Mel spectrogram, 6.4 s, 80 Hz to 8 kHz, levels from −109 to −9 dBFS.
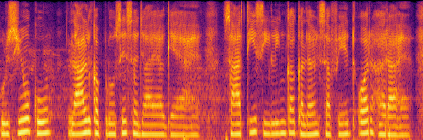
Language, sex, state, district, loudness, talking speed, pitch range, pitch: Hindi, female, Jharkhand, Palamu, -18 LUFS, 160 wpm, 200-235 Hz, 215 Hz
